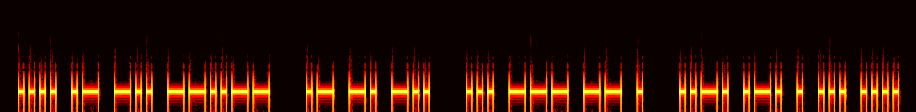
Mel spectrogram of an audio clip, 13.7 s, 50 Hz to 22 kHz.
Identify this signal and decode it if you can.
Morse code, heard as a keyed tone, about 15 wpm, 700 Hz. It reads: HAD, AND SOME FRESH
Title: Sentences from Top 1500 Words 15wpm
